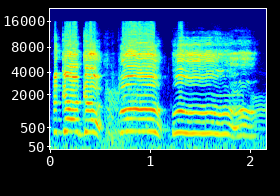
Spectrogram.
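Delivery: high loud cheer; excited high shout. Real, not acted.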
